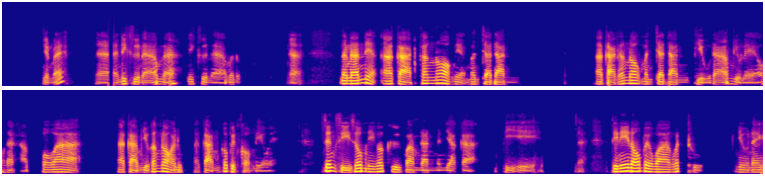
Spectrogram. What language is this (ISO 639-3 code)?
tha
